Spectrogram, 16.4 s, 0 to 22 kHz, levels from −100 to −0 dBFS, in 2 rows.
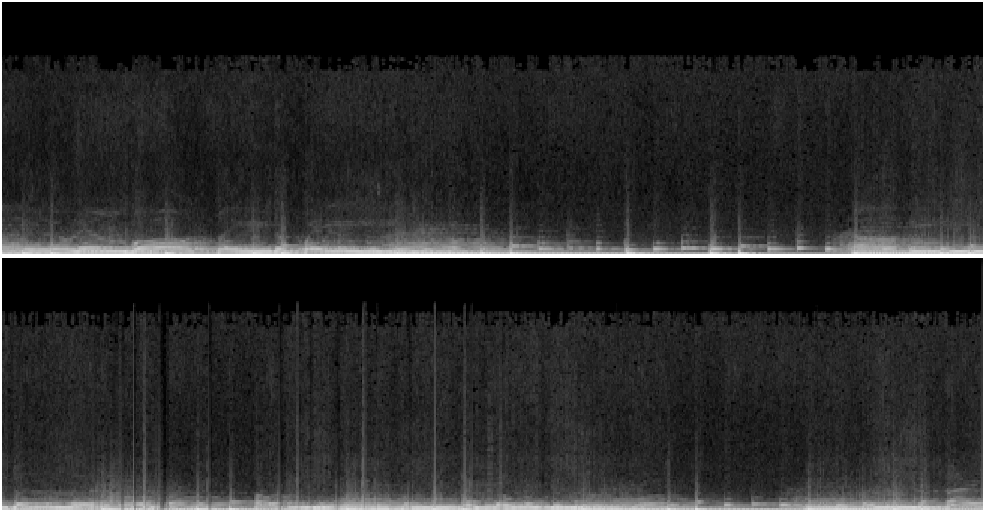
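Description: From 8.93 to 9.94 s, repeated packet loss breaks up the sound. It suggests about ten separate dropouts. Each hole is covered by stretching the last sound forward, roughly a quarter of the stretch, with the longest gap near 56 ms. It turns choppy and robotic. The same fault returns from 10.48 to 12.37 s. That run points to around fourteen gaps, up to 39 ms. About 15% of the span is filled in, giving the same choppy stutter.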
